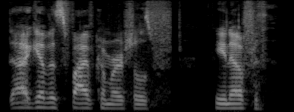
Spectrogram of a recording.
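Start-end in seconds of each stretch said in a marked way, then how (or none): none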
